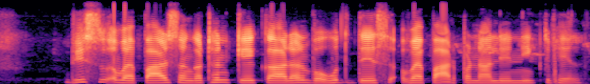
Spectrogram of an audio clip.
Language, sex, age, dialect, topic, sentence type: Maithili, female, 25-30, Southern/Standard, banking, statement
